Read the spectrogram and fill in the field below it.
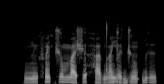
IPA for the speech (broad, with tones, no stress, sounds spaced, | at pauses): m ĩ˨ f ɛ̃˦ t͡ʃ o˦ m a˧ ʃ ə˧ h a˨ d ã˦ j ə˧ d͡ʒ ũ˦˨ ɓ ɨ˦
